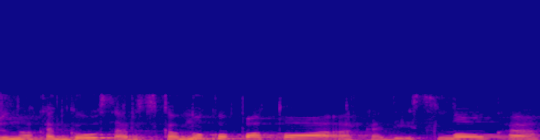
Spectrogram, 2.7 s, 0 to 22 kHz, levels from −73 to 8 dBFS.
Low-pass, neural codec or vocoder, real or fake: 7.2 kHz; none; real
